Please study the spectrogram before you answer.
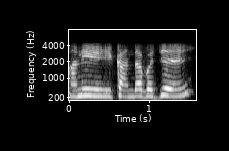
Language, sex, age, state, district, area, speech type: Marathi, female, 30-45, Maharashtra, Buldhana, rural, conversation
